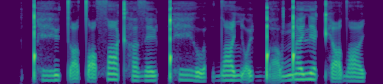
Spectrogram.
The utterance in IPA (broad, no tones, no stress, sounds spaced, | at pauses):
ǃʰ e̤ y̯ t ḭ tˤ ḛ sˤ ɛ kʰ ɐ z e y̯ ǃʰ e̤ u̯ | dˤ ɛ ʎ ɔ̰ y̯ ɡ͡ǃ a̰ lˠ ŋ͡ǃ ɛ lʲ a kʰ ḛ dˤ ɐ i̯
